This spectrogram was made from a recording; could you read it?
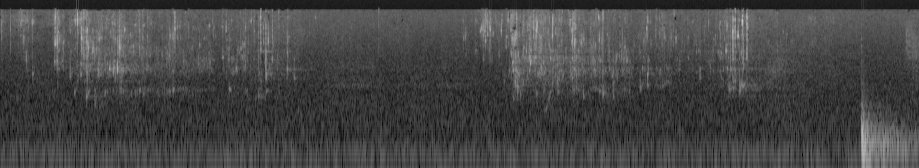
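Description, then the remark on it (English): Water trickles and splashes softly as it is poured into a baptismal font during a baptismal prayer, a quiet, uneven stream over a low background hum, ending with a brief dull knock. “Pour out your Holy Spirit, and by this gift of water, call to our remembrance the grace declared to us in our baptism.”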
